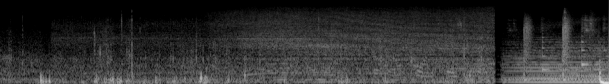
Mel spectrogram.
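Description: DJI Matrice 600 Pro hexacopter's six rotors running steadily as it hovers close by, a rushing whir. About five seconds in, it is cut off abruptly by music.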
